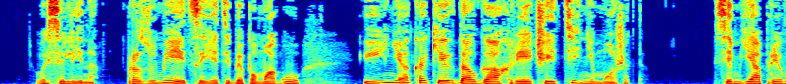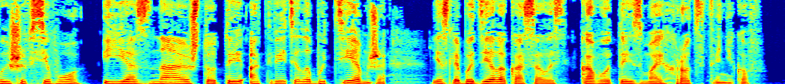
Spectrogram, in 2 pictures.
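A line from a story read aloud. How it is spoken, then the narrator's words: Brief hesitation, then calm. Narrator (Russian): Поколебался какую-то долю секунды и спокойно сказал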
